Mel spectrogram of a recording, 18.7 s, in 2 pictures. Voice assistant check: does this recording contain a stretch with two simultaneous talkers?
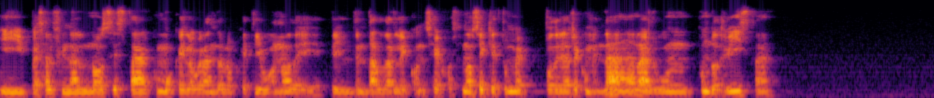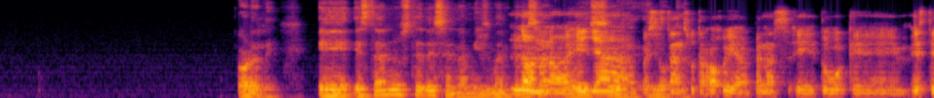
Yes, from 14.4 s

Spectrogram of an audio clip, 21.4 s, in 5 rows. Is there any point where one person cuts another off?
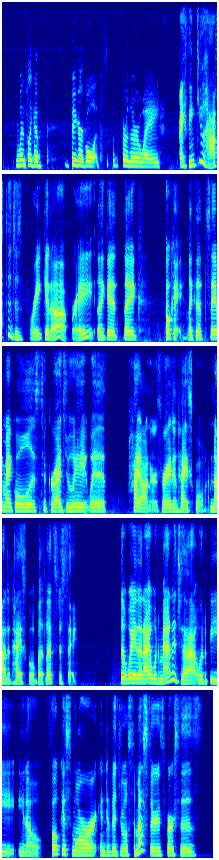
No

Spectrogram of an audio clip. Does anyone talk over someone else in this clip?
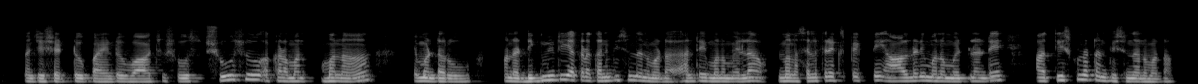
No

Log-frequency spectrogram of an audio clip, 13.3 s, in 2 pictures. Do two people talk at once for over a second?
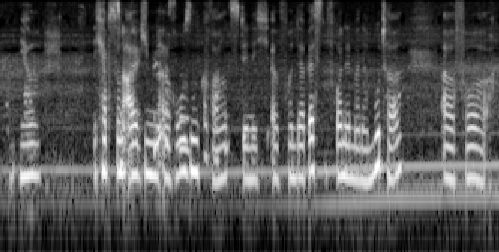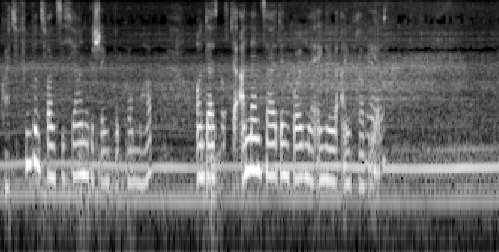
Yes, from 1.6 s

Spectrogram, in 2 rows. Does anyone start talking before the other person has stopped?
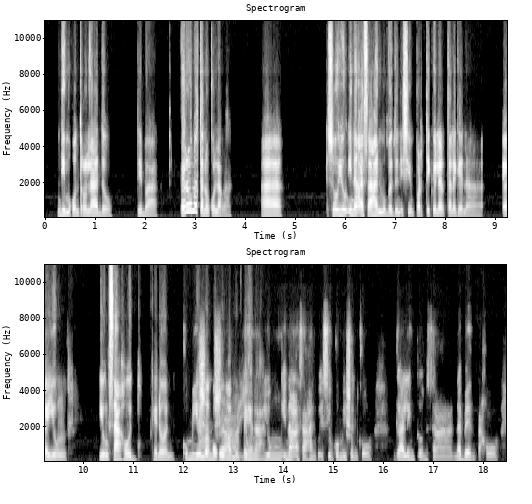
Yes, from 12.3 s

